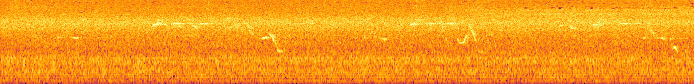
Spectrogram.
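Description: Faint outdoor ambience with birds calling: scattered short high chirps and a few quick downward-sweeping whistles over a steady low hiss.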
